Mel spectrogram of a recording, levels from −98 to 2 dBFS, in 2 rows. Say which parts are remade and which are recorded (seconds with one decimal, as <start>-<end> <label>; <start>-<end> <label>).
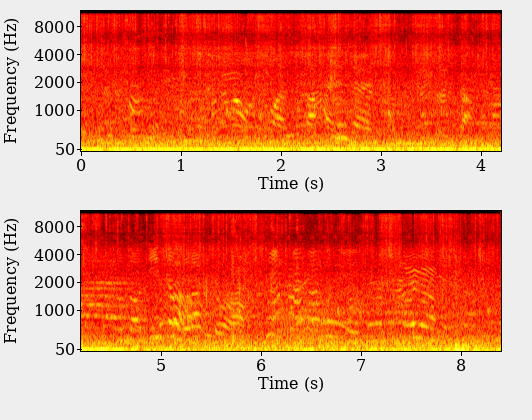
0.0-1.7 recorded; 1.7-2.2 remade; 2.2-2.6 recorded; 2.6-5.2 remade; 5.2-6.0 recorded; 6.0-6.7 remade; 6.7-8.4 recorded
